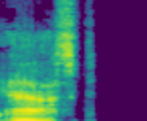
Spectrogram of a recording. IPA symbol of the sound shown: t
